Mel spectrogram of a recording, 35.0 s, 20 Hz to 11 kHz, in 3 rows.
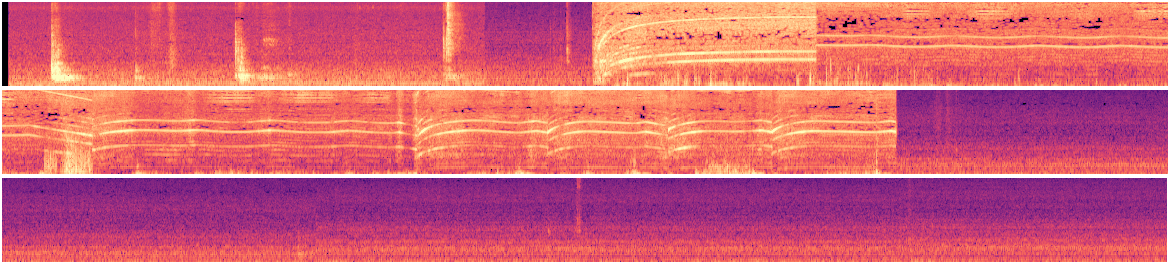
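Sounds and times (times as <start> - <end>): miter saw cutting wood: 5.9 - 20.6.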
